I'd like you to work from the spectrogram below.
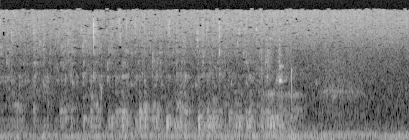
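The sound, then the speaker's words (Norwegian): Chianti wine glugs steadily into a glass for about two seconds, a bubbling pour with rising gurgles that stops abruptly, leaving a low background hum. “Chianti, jeg må helle oppi det deg først, som vanlig. Å, hør den Tusen lyden, da.”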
